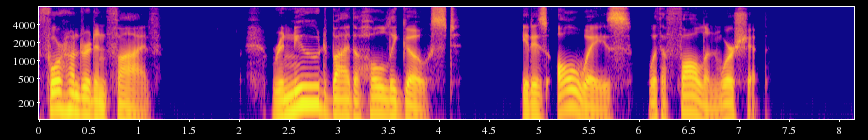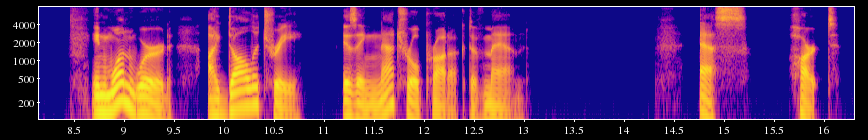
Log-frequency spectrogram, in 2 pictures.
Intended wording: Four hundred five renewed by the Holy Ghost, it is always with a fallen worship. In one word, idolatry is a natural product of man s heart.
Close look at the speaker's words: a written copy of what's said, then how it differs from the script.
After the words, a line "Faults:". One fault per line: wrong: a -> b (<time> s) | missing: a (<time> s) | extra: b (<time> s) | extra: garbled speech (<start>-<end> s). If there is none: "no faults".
Four hundred five renewed by the Holy Ghost, it is always with a fallen worship. In one word, idolatry is a natural product of man s heart.
Faults:
no faults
